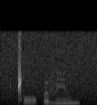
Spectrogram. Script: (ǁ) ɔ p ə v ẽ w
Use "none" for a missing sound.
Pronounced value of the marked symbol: ǁ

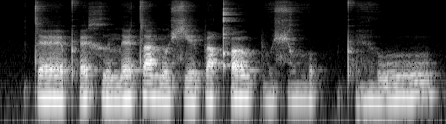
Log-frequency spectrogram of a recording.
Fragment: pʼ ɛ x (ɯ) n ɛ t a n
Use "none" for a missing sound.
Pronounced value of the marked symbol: ɯ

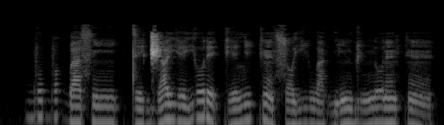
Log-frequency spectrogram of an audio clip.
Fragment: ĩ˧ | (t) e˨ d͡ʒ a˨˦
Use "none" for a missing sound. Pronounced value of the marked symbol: t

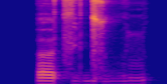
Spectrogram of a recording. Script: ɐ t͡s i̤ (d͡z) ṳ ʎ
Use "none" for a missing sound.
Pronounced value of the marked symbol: d͡z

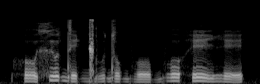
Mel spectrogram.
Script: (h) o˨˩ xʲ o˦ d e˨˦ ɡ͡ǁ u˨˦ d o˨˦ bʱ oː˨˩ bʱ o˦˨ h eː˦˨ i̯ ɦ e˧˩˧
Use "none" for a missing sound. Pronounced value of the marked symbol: h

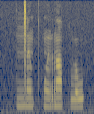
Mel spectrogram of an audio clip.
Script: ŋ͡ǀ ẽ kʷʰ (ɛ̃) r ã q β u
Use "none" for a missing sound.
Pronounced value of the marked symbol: ẽ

